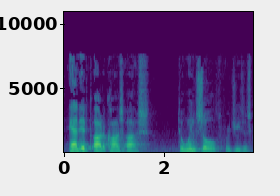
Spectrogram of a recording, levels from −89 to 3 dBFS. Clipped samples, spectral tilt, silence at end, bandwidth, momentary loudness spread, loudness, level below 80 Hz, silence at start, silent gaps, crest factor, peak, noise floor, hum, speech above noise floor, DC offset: under 0.1%; -6.5 dB/octave; 0.05 s; 8 kHz; 18 LU; -31 LUFS; -66 dBFS; 0.1 s; none; 20 dB; -12 dBFS; -65 dBFS; none; 34 dB; under 0.1%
